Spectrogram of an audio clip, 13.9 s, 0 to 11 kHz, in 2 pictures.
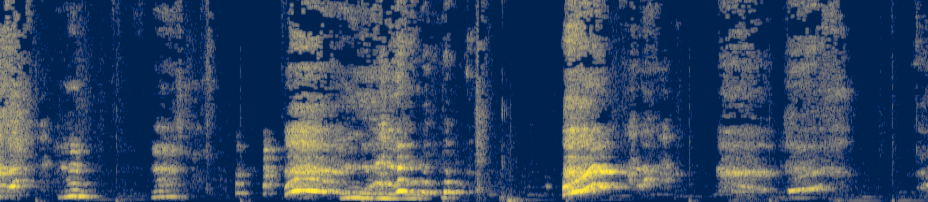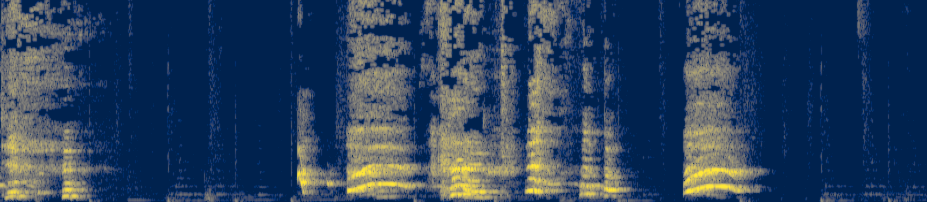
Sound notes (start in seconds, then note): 2.1 wheezing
